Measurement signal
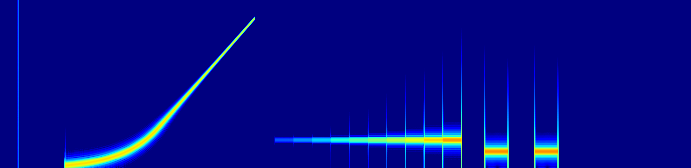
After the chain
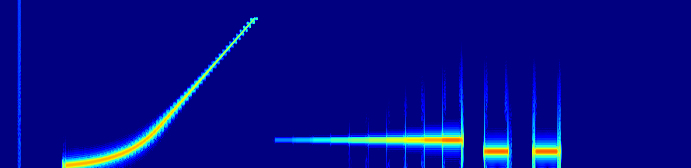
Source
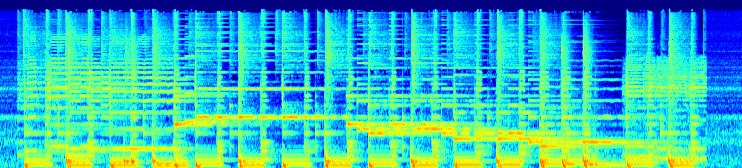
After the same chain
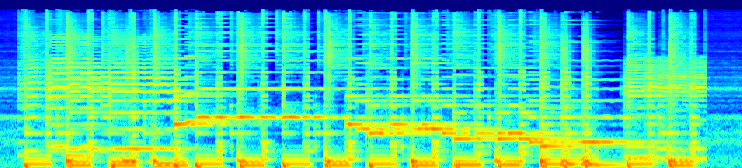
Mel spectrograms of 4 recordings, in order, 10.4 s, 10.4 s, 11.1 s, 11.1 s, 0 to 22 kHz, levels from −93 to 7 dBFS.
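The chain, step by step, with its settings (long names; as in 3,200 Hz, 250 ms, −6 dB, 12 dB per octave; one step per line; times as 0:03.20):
spectrum averaged block by block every 50 ms
level +4.5 dB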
